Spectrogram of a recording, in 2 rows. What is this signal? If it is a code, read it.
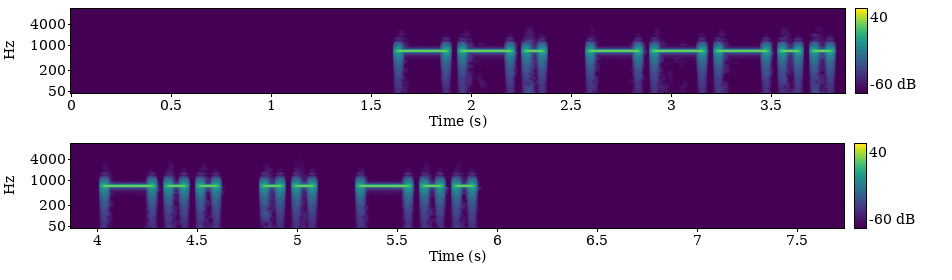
Morse code, heard as a keyed tone, about 16 wpm, 700 Hz. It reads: G8DID
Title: DXCC-100 Call Signs - 5 Characters - Repeated 3x - 15wpm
